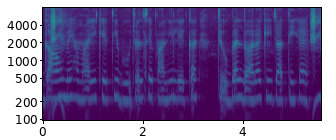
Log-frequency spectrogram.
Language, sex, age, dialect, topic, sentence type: Hindi, female, 25-30, Awadhi Bundeli, agriculture, statement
